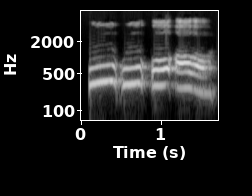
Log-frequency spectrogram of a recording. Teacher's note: जिन स्वरों के उच्चारण में ओठ वृतमुखी या गोलाकार होते हैं उन्हें हम वृतमुखी कहते हैं।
